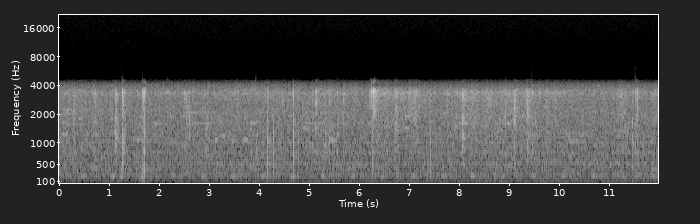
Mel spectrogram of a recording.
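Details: Soft music under a steady patter of light ticking and tapping in a small indoor room, with a faint voice now and then.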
